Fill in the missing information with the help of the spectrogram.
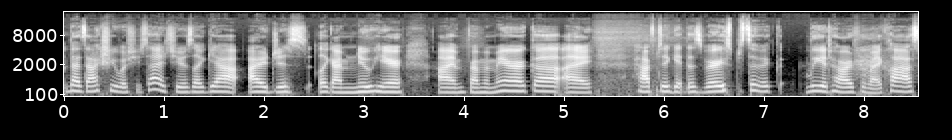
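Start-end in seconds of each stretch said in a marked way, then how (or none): none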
